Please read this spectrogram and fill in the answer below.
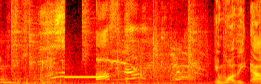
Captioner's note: beep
